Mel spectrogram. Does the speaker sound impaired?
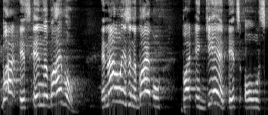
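No.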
